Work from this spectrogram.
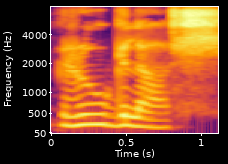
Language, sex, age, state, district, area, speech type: Punjabi, female, 18-30, Punjab, Jalandhar, urban, spontaneous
